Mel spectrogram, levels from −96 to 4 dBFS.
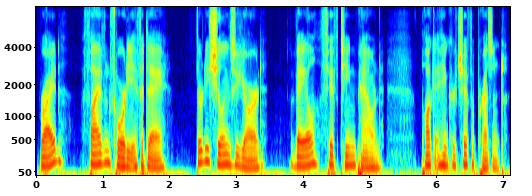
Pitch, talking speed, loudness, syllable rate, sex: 120 Hz, 150 wpm, -17 LUFS, 4.9 syllables/s, male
